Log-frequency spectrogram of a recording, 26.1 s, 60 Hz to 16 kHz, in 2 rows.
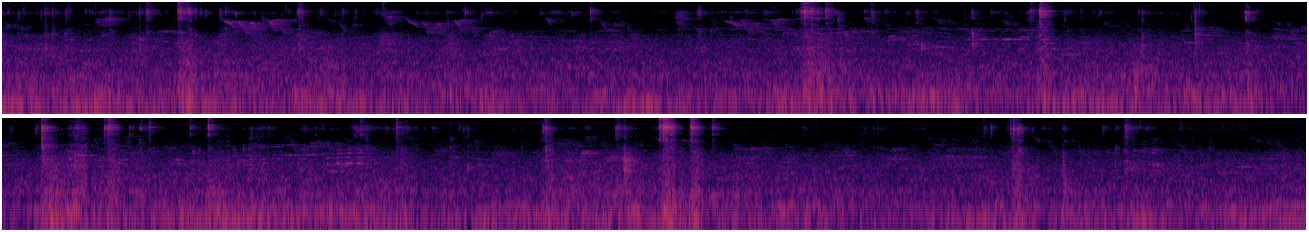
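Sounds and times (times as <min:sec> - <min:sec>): faint high bird chirps: 0:01.0 - 0:11.0.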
